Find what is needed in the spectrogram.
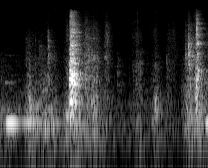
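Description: Quiet handling sounds of a kitchen drawer being opened and utensils shifted inside it, with one brief louder rustle about two-thirds of a second in.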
